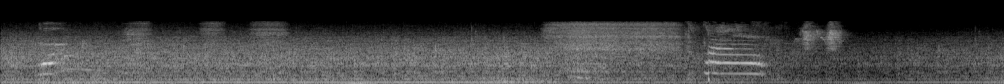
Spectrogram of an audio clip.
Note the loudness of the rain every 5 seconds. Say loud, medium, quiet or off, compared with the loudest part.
loud, medium.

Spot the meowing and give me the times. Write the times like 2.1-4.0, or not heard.
0.3-1.1, 6.8-8.4.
